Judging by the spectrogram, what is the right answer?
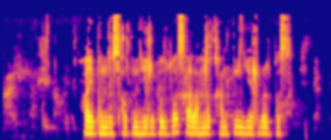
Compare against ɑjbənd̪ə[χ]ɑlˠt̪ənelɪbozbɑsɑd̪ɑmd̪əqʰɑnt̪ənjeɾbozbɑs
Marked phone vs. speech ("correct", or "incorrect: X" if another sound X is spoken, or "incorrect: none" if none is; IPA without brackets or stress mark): incorrect: s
